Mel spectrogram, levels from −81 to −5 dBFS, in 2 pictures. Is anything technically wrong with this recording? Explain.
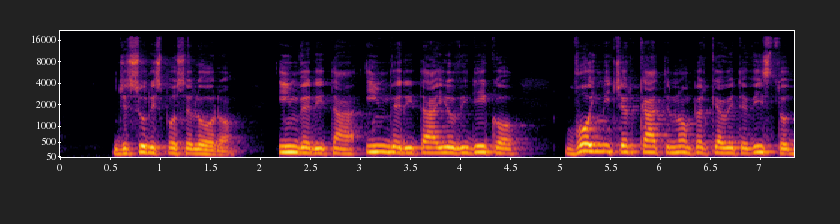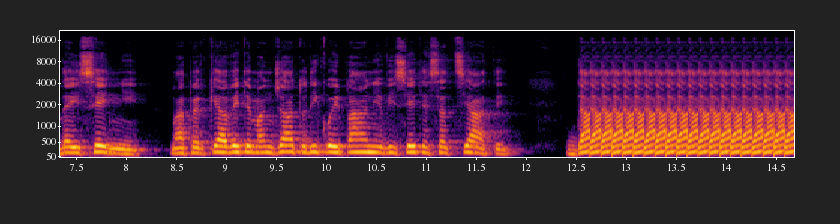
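Yes. From 12.64 s to the end, one 108 ms fragment repeats exactly, 19 times in a row, in a broken-record loop. The likely cause is a stalled player or stream resending its last buffer, so the audio that should follow is lost.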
